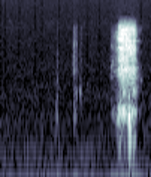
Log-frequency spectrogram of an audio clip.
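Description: Silence, then near the end a man's single short, sharp intake of breath.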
